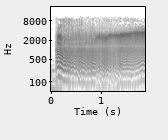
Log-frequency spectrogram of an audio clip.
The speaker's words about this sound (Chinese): 皮羞羞放了一个又响又臭的屁。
